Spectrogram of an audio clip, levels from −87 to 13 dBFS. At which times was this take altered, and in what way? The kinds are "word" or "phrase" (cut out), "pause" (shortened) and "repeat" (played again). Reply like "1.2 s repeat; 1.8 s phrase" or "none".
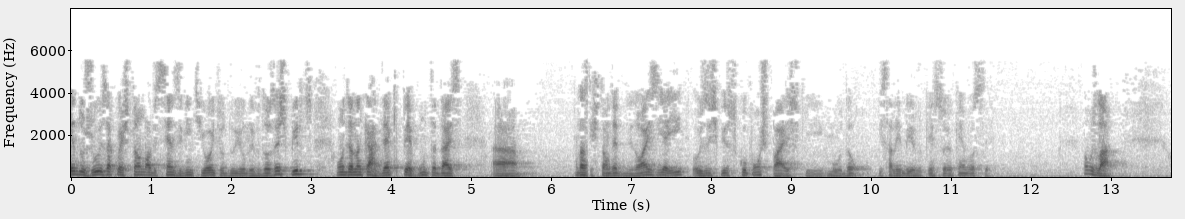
6.4 s phrase; 7.7 s pause; 10.0 s pause; 10.4 s phrase

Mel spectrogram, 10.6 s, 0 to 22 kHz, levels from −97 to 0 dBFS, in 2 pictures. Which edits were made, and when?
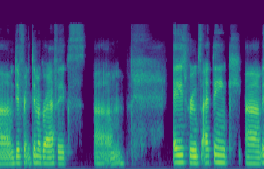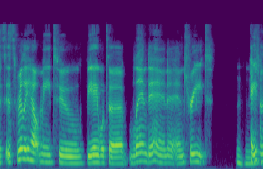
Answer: none

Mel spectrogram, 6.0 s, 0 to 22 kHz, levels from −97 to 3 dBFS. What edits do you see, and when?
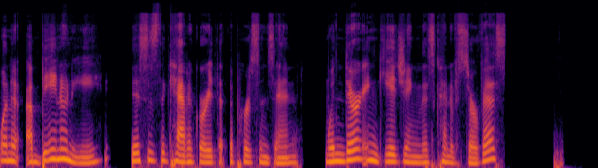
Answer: none

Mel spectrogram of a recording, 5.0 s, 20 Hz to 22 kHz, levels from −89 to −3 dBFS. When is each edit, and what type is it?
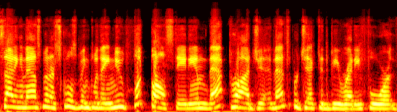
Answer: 1.1 s word

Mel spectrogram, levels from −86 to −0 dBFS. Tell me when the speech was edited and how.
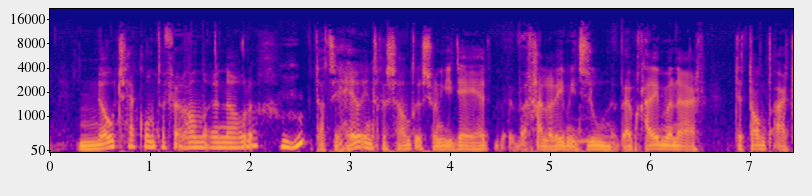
4.4 s word

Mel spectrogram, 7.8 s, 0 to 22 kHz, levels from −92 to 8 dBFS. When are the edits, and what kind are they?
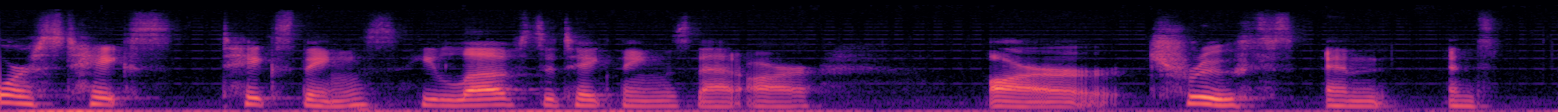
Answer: none

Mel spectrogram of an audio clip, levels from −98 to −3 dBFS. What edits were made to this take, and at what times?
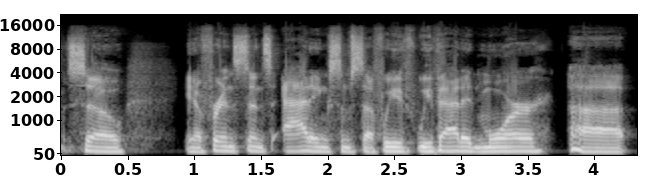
none

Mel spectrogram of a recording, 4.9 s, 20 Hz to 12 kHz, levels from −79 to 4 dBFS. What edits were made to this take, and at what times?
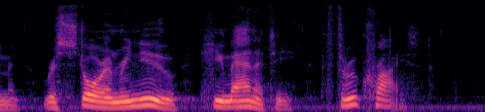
none

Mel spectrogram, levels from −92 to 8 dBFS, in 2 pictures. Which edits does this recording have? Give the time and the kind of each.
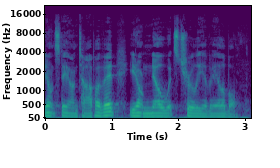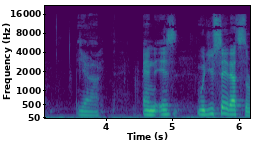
1.5 s word

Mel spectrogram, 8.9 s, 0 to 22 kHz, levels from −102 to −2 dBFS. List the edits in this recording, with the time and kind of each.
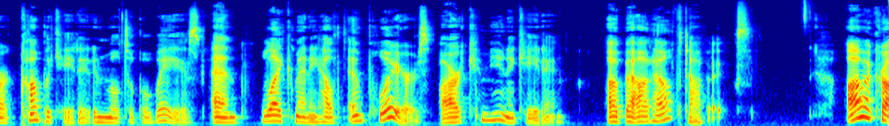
2.0 s pause; 3.4 s word; 4.4 s pause; 5.9 s pause

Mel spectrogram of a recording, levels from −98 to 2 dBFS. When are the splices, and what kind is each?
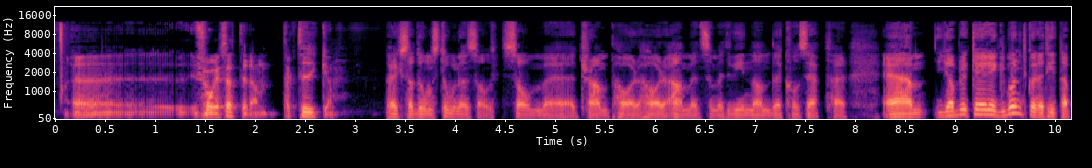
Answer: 3.3 s phrase; 4.4 s word

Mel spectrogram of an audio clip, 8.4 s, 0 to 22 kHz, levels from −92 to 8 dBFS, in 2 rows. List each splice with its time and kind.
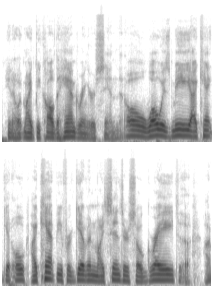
4.7 s pause

